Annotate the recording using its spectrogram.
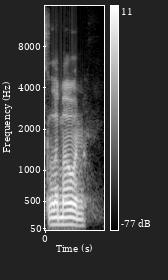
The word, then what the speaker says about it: Lemonis: Should we still use lemon themed social media posts for Chris Lemonis, even though the lemon part of Lemonis is pronounced lemon? It's, it's Lamone.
